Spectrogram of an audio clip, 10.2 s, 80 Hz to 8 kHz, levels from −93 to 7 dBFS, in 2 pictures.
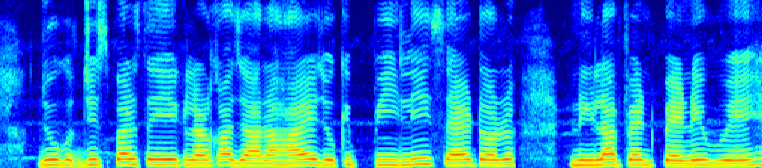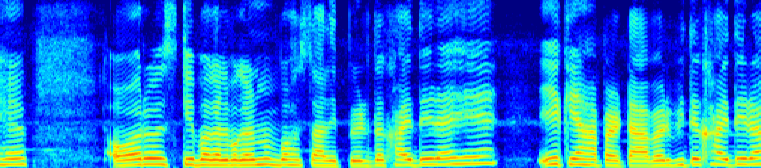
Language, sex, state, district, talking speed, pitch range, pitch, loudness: Hindi, female, Chhattisgarh, Korba, 235 wpm, 240-270 Hz, 250 Hz, -19 LUFS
